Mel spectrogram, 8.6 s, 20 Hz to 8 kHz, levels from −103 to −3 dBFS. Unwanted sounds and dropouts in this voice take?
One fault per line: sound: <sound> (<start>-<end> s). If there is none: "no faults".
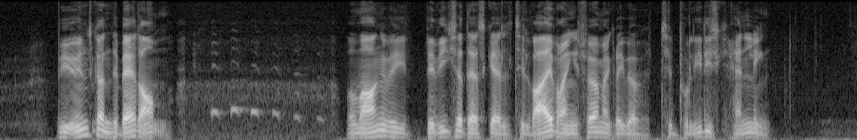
sound: laugh (1.9-3.3 s)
